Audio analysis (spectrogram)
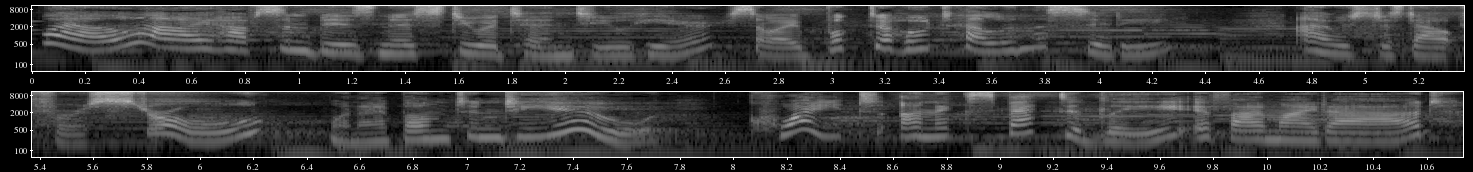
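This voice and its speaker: A woman's voice: high voice, big pitch swings, moderate pace, a bit bright, big-room sound, soft background music. A woman voicing a proud young female astrologist in a studio game, composed and a little haughty as she explains things. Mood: friendly.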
